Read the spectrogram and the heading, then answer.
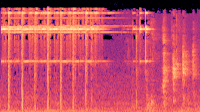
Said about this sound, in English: Some people don't like the bells.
